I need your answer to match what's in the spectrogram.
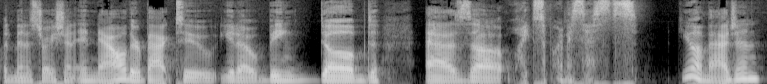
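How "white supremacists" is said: whispered label. Acted. Talking to viewers about ICE agents, a scornful whisper. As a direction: breathe out the phrase like a dirty word.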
